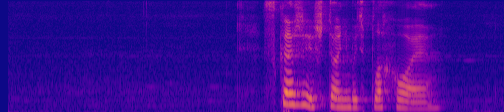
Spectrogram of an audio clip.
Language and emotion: Russian, positive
